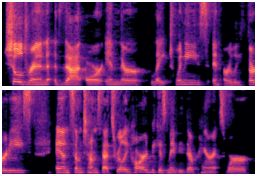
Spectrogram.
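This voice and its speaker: Chatty woman in her fifties, lowish voice. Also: unhurried. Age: 50s. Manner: chatty, warm laughter, rambling restarts. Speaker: podcast host. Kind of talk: casual interview chat.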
